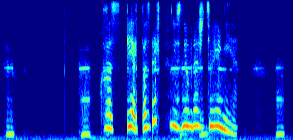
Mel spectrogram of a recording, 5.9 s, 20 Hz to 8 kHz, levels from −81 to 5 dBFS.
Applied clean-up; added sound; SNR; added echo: neural diffusion model UNIVERSE++.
